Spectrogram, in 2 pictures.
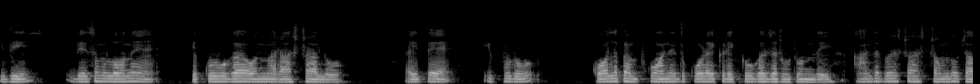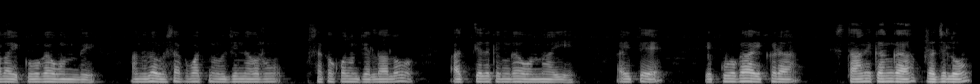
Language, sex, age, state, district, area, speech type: Telugu, male, 30-45, Andhra Pradesh, Vizianagaram, urban, spontaneous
